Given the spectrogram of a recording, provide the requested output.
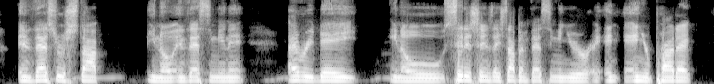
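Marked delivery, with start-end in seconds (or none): none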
